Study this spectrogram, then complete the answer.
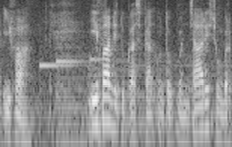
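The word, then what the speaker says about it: EVE: robot itu bernama Eva di sini tulisannya Ify ya kita bacanya Ifa Ifa ditugaskan untuk mencari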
